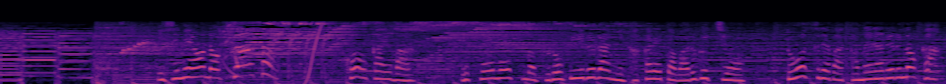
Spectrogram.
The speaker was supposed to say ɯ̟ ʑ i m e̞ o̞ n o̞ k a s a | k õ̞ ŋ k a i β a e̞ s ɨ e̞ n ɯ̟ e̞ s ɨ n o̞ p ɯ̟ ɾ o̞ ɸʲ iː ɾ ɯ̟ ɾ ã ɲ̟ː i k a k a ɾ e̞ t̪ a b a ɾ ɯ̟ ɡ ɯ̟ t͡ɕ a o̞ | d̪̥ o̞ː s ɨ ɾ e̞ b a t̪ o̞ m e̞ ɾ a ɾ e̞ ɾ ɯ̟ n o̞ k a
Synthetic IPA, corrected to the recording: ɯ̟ ʑ i m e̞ o̞ n o̞ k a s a | k õ̞ ŋ k a i β a e̞ s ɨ e̞ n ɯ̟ e̞ s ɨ n o̞ p ɯ̟ ɾ o̞ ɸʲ iː ɾ ɯ̟ ɾ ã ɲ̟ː i k a k a ɾ e̞ t̪ a β a ɾ ɯ̟ ɡ ɯ̟ t͡ɕ i o̞ | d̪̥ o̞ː s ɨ ɾ e̞ b a t̪ o̞ m e̞ ɾ a ɾ e̞ ɾ ɯ̟ n o̞ k a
